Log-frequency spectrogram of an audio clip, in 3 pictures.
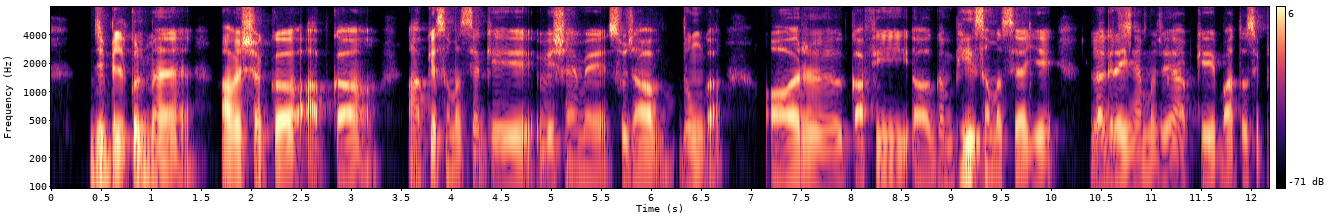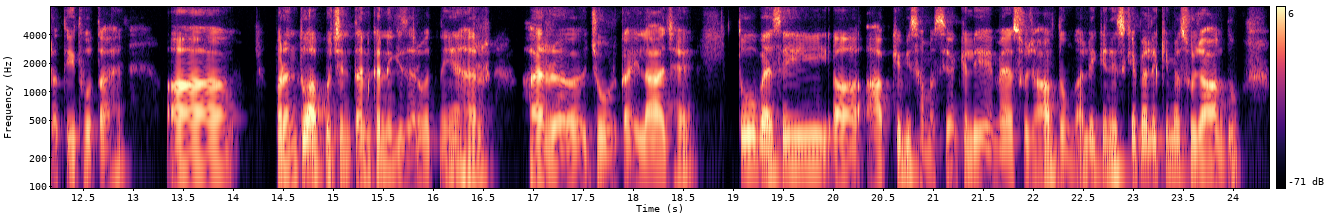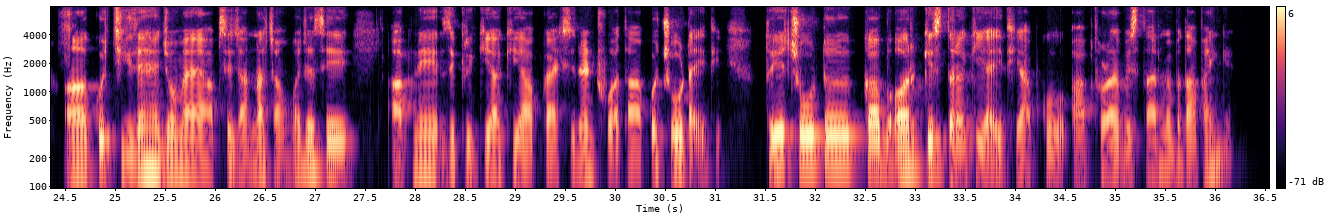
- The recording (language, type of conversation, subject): Hindi, advice, पुरानी चोट के बाद फिर से व्यायाम शुरू करने में डर क्यों लगता है और इसे कैसे दूर करें?
- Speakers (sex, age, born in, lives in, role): male, 25-29, India, India, advisor; male, 25-29, India, India, user
- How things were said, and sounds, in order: in English: "एक्सीडेंट"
